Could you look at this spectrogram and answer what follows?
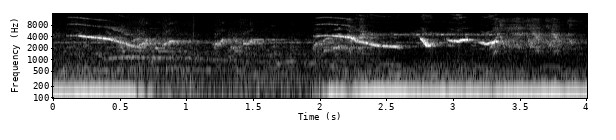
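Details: Javan white-eye song for prompting a reluctant singer: two loud phrases of high, sweeping whistles sliding downward into warbled notes, over a faint steady hum.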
